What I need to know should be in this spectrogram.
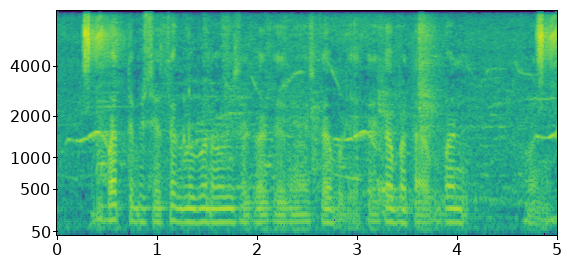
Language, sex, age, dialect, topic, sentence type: Bhojpuri, female, 25-30, Northern, banking, statement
